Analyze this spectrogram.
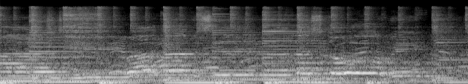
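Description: Live folk-punk band playing a song, with acoustic and electric guitars, bass and drums, in an instrumental stretch between sung lines. The melody line slides up and down over steady bass notes and drum hits.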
